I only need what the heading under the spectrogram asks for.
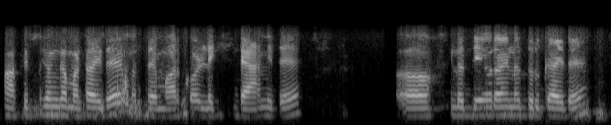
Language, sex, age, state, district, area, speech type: Kannada, male, 45-60, Karnataka, Tumkur, rural, conversation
